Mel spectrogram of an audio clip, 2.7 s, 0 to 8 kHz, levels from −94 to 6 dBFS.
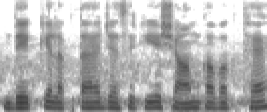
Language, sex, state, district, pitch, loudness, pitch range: Hindi, male, Chhattisgarh, Bilaspur, 135 Hz, -28 LUFS, 135-140 Hz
